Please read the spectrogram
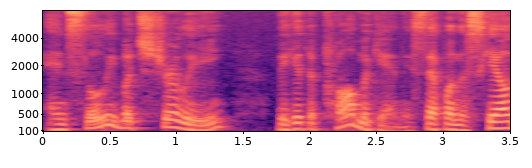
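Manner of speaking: ordinary talk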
